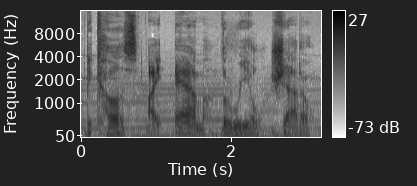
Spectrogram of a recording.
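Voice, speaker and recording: A man's voice: deep voice, fairly even intonation, slow, faint music behind. A man voicing a brooding, serious male hedgehog antihero who speaks grimly and tersely. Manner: grim, terse.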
